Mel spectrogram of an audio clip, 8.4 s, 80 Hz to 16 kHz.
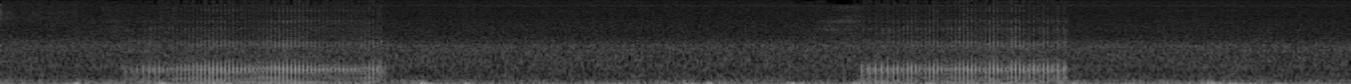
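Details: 1.5-year-old female pug sleeping soundly on her bed: two long, buzzing, rattling snores on the in-breath about three seconds apart, with quiet breathing between; snoring.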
